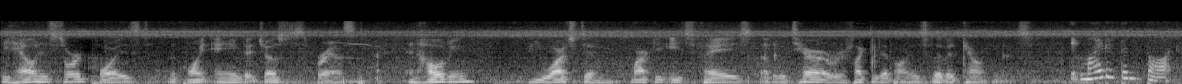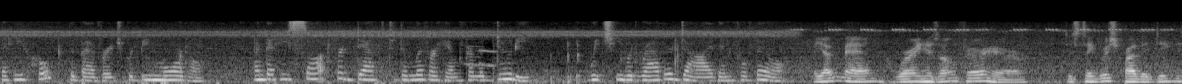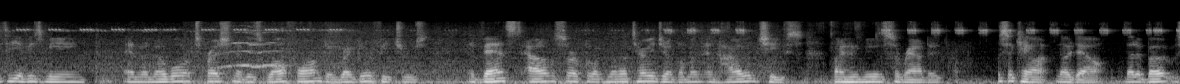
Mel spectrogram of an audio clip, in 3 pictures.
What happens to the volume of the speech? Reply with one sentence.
The loudness of the speech stays about the same.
